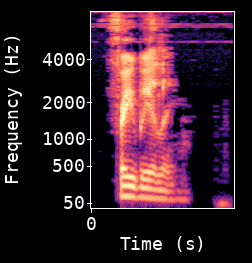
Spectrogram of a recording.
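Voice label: "freewheeling", Australian English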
